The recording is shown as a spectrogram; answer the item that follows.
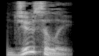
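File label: "juicily", British English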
